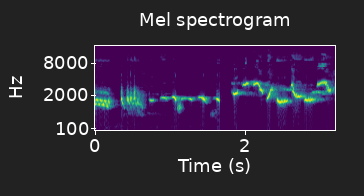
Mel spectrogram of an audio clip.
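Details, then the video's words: Full-variation lure song of a white-rumped shama, meant to prompt caged birds to sing: rich slurred warbling phrases, a brief gap, then quick, high, rising and falling whistled notes. "SUARA PANCINGAN BURUNG MURAI BATU DOOR FULL VARIASI"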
